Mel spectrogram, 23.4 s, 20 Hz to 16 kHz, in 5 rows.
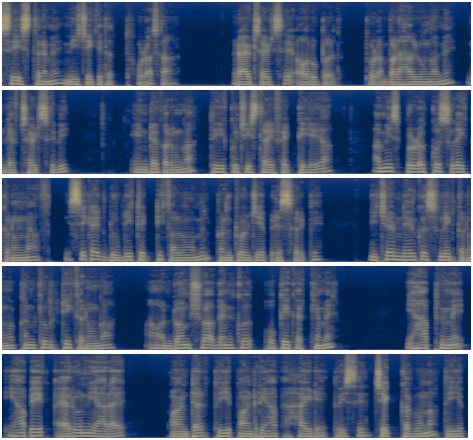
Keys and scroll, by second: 5.9 Return.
